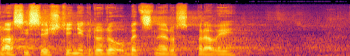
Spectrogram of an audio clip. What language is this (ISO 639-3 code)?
ces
